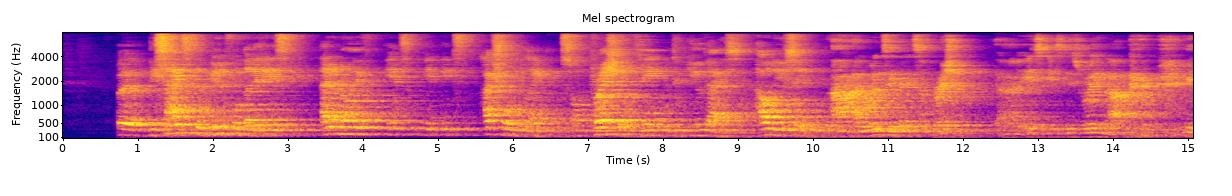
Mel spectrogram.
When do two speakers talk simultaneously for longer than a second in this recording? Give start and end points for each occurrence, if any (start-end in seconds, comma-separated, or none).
none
